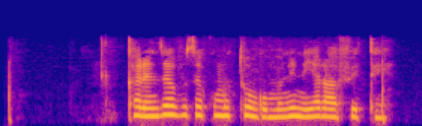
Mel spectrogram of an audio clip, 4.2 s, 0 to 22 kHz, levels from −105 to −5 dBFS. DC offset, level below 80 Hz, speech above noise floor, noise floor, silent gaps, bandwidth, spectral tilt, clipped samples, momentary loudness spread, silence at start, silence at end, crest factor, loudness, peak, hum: under 0.1%; -66 dBFS; 57 dB; -80 dBFS; none; 7.8 kHz; -5 dB/octave; under 0.1%; 15 LU; 0.1 s; 0.35 s; 20 dB; -23 LUFS; -4 dBFS; none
